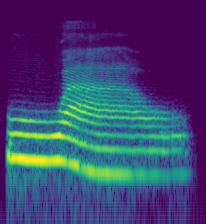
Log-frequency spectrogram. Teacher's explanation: make the word so for example for wow you might say your lips are round and more like a kiss then they open wide ah and then small again o so like this WOW small and round open wide and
